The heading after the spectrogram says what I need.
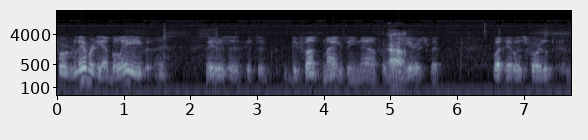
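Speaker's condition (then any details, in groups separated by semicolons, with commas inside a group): Parkinson's disease; about 25 years since onset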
